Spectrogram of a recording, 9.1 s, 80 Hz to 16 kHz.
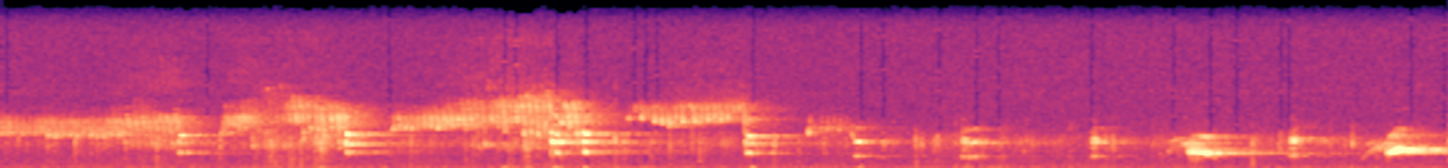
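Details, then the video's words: Lesser spotted eagle family calling close to a black stork nest in Ogre municipality, Latvia, on 19 August 2024 around 1:19 pm, picked up by a nest camera; overlapping thin yelping notes, some rising, in an irregular series over steady background hiss. "Lesser spotted eagle Family can be heard"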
